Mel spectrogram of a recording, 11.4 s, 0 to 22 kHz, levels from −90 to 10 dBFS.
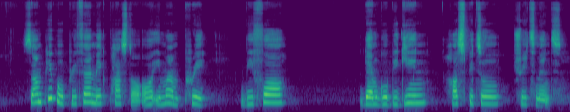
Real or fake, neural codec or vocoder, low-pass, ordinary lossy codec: real; none; none; none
